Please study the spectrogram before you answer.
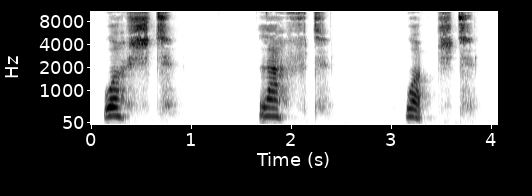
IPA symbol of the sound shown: t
